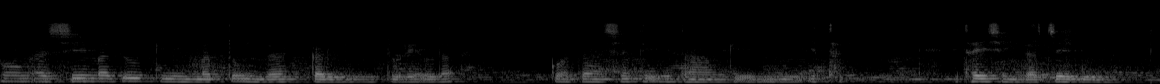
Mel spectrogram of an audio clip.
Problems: constant background noise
